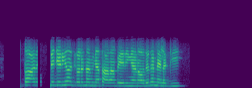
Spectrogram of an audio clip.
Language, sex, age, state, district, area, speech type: Dogri, female, 45-60, Jammu and Kashmir, Samba, rural, conversation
